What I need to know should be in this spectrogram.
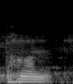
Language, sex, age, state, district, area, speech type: Maithili, female, 60+, Bihar, Madhepura, urban, spontaneous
